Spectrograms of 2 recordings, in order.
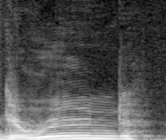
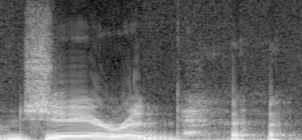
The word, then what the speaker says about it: gerund: see it you wonder how am I supposed to pronounce that gah gerund garuda no gerund that's one of the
